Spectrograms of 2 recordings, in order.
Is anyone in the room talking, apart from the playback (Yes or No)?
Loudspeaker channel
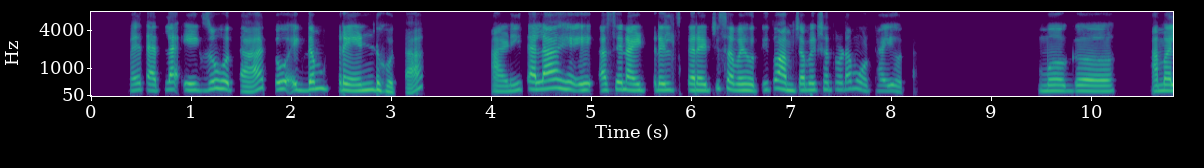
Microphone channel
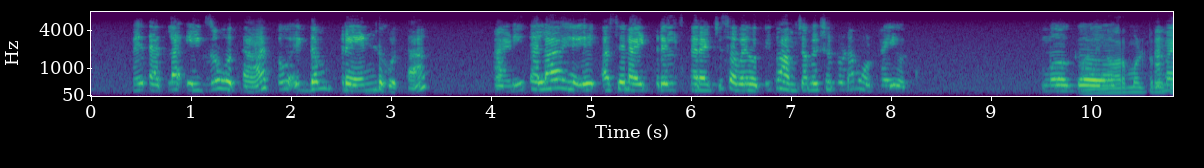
Yes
